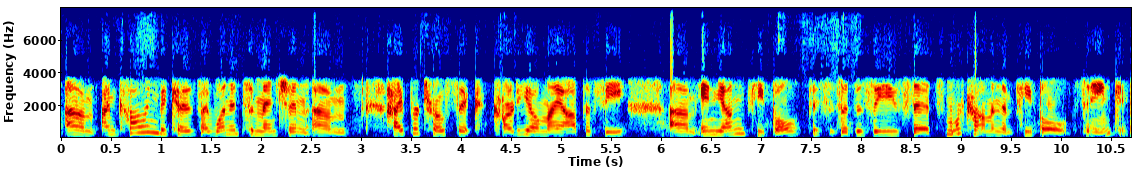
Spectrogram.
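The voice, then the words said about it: Hoarse, raspy voice. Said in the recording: “Just excuse my laryngitis.”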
